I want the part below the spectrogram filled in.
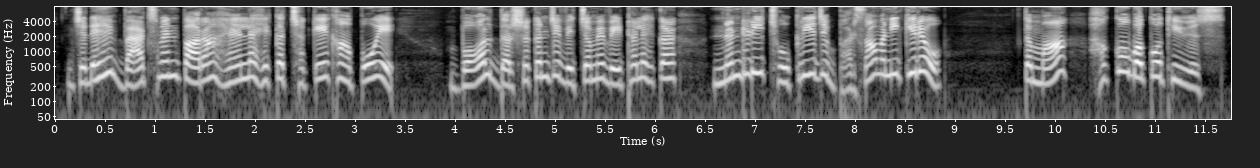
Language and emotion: Sindhi, surprised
